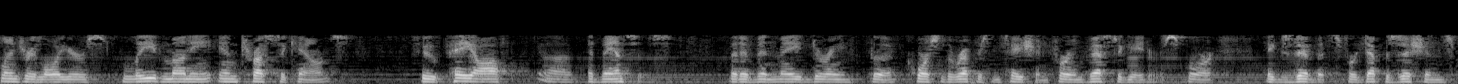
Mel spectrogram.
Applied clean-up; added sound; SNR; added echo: neural separator model SepFormer DNS4.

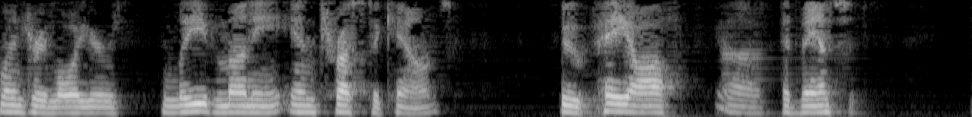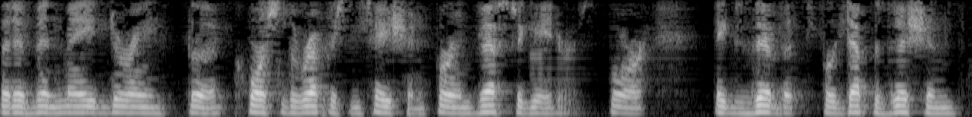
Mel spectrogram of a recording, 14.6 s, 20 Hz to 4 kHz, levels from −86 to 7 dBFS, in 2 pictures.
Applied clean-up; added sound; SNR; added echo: neural mask model DeepFilterNet 3.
